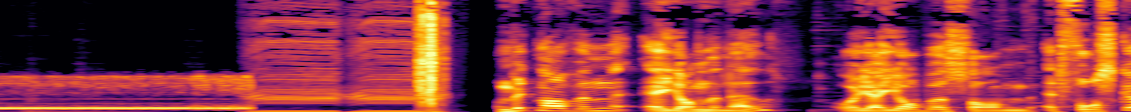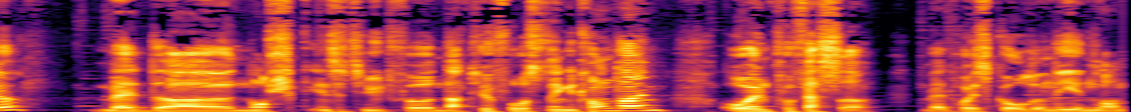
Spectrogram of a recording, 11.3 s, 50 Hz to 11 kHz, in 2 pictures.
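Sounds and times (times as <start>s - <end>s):
steady electronic phone tone: 0.0s - 1.5s
speech: 2.6s - 11.2s.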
